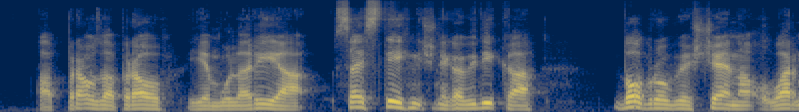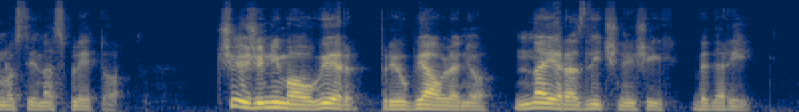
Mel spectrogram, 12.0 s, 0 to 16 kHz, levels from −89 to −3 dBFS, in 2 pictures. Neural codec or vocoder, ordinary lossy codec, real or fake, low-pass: vocoder, 44.1 kHz, 128 mel bands, Pupu-Vocoder; Opus, 16 kbps; fake; 14.4 kHz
